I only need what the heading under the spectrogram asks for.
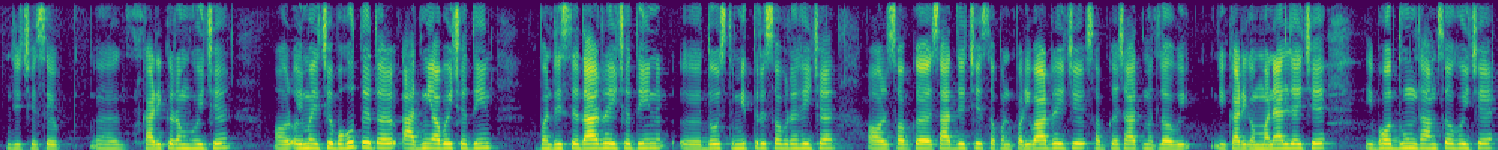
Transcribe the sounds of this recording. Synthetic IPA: d͡ʒit͡ʃʰɛse | kaɾjəkɾəmɦojt͡ʃʰɛ | ɔːɾoɦimed͡ʒet͡ʃʰɛbəɦut̪et̪ad̪miabɛt͡ʃʰət̪in | əpənɾist̪ed̪aɾːəɦɛt͡ʃʰət̪ind̪ost̪mit̪ɾəsəbʱɾəɦɛt͡ʃʰɛ | ɔːɾsəbkesat̪̚ʰd͡ʒet͡ʃʰɛseəpənpəɾiʋaɾːəɦɛt͡ʃʰɛsəb̚ʱkesat̪ʰmət̪ləbikaɾjəkɾəmːənajld͡ʒajt͡ʃʰɛ | ibəɦut̪̚d̪ʱund̪ʱamsə̃ɦojt͡ʃʰɛ

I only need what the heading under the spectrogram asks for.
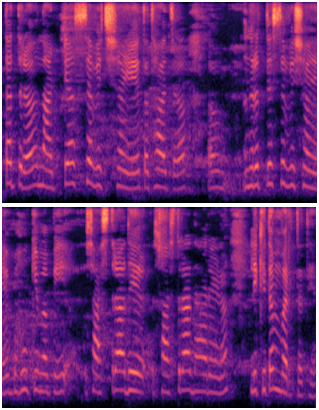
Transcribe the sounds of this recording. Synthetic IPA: t̪ɐt̪ɾɐnaʈjɐsjɐʋiʂɐjet̪ɐt̪ʰat͡sɐ | nɾɪt̪jɐsjɐʋiʂɐjebɐɦukimɐpi | ɕast̪ɾad̪ʱeɕast̪ɾaːd̪ʱaːɾeːɳ̃ɐ | likʰit̪ɐmʋɐɾt̪ɐt̪e

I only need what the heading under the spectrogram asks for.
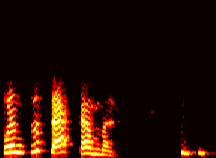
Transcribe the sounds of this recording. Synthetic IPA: pɨnt͡sɨsɛp̚tɛmbəɾ

